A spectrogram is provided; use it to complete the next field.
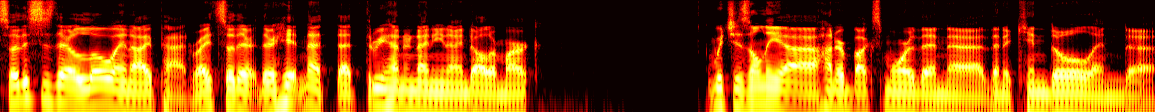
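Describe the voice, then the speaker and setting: With a French Canadian accent, this voice moves at a fairly quick pace with ordinary pitch variation over a quiet background. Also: man. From Quebec, French Canadian. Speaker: podcast host. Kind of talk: casual chat. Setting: home studio with bar.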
